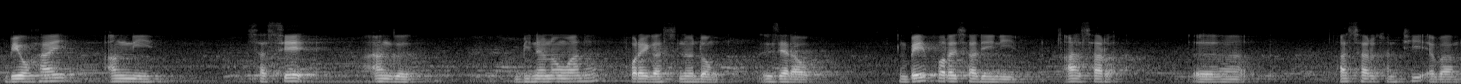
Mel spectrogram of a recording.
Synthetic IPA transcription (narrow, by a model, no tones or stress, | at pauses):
bewɦaja̰ŋni | sase | a̰ŋɡɯ | binanawanɯpʰɔɾajɡasnɯdɔŋzeɾaw | bepʰɔɾajsaliniasaɾ | asaɾkʰantʰiḛba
